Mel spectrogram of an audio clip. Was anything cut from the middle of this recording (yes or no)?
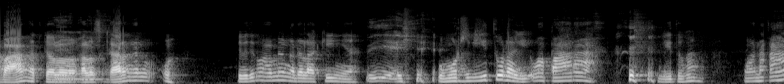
no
